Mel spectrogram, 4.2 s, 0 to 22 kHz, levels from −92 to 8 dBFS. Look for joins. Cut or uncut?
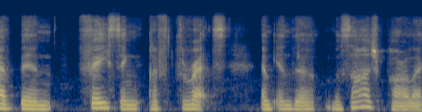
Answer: cut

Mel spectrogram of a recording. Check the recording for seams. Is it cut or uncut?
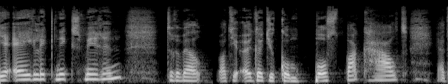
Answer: cut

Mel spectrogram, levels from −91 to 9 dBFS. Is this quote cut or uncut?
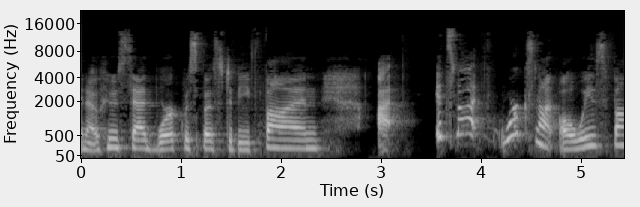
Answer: uncut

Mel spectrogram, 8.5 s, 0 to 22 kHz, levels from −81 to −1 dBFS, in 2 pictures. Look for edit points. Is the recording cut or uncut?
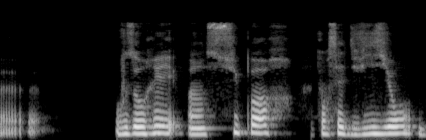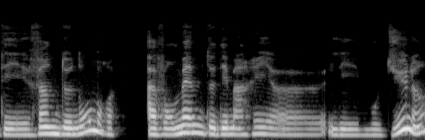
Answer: cut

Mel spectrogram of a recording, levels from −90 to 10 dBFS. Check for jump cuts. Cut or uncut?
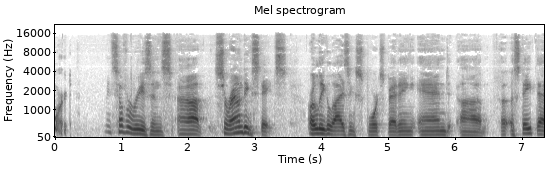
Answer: uncut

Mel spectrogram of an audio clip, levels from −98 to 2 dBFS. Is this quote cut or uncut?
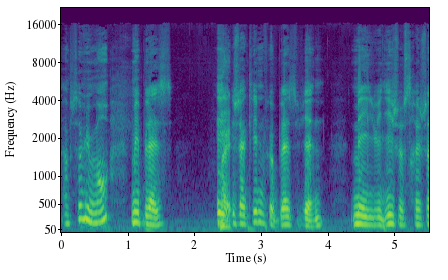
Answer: cut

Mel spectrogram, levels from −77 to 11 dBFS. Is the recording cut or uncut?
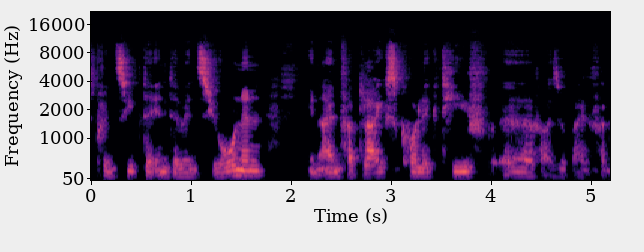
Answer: uncut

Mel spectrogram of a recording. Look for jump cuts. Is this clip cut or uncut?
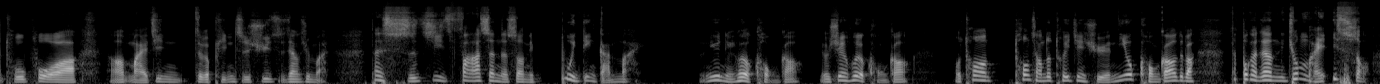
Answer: uncut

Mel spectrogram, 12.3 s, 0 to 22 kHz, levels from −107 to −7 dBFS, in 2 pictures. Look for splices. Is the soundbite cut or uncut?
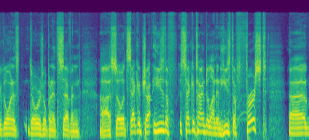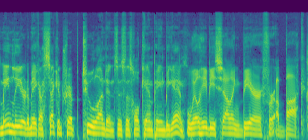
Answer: cut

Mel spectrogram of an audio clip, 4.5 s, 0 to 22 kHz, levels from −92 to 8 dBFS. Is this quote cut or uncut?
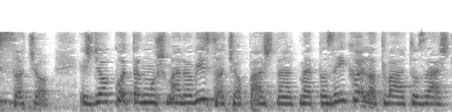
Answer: cut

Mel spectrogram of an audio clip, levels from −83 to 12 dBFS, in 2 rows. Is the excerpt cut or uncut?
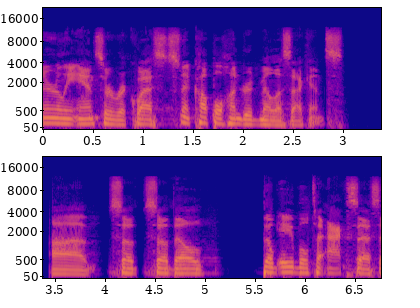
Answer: cut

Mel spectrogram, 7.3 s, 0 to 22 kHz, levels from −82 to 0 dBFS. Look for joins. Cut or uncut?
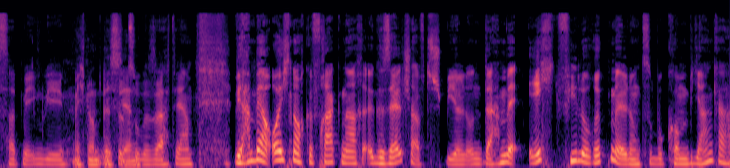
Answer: cut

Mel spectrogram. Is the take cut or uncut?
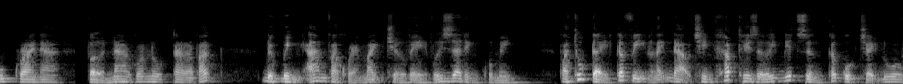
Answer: uncut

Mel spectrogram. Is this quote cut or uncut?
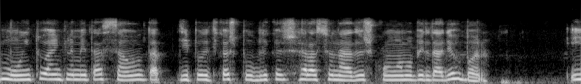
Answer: uncut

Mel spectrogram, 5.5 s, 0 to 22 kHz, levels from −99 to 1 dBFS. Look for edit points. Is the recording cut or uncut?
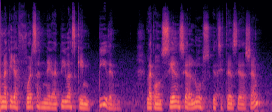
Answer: cut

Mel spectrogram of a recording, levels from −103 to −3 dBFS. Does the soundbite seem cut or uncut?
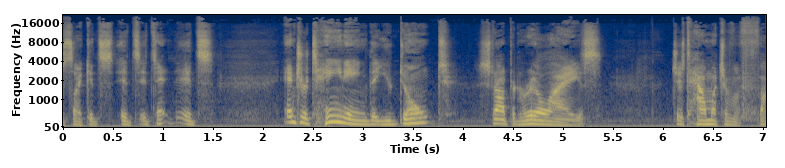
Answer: uncut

